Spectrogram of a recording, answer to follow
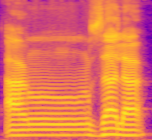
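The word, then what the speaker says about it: أَنزَلَ: টেনে পড়া লাগতেছে আলহামদুলিল্লাহিল্লাজি আজালা আন হবে না উচ্চারণ হবে আজালা আজালা নুন সাকিনের বাম পাশে এখানে জা অক্ষর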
